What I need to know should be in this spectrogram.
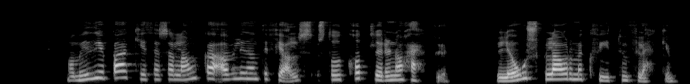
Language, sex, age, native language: Icelandic, female, 40-49, Icelandic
